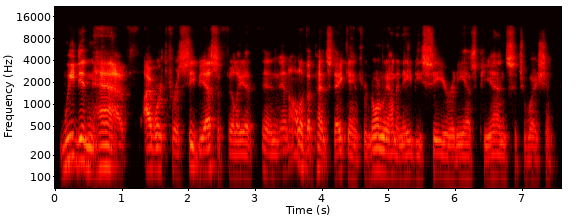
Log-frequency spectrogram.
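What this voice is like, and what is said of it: Voice with a cold, throat-clearing. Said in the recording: “I have a bit of a cold. I have to clear my throat a couple of times”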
